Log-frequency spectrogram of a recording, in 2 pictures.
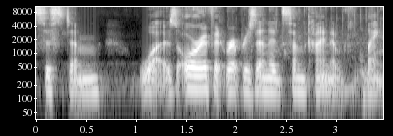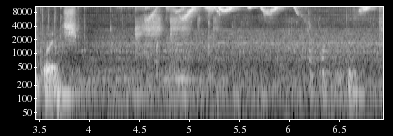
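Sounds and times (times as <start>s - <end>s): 
speech: 0.1s - 4.0s
dolphins communicating with squeaks and whistles: 4.5s - 6.9s.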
